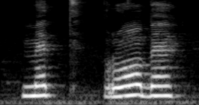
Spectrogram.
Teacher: التاء من حروف الهمس إذا كانت ساكنة، اللي هي جريان نفس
